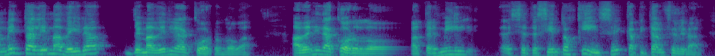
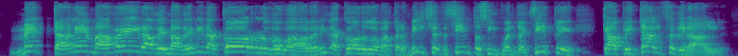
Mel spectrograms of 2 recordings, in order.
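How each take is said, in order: First: It is read quickly without projecting the voice. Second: It is read with an even higher, louder voice.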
